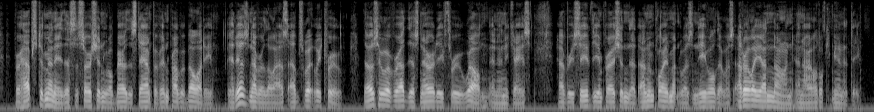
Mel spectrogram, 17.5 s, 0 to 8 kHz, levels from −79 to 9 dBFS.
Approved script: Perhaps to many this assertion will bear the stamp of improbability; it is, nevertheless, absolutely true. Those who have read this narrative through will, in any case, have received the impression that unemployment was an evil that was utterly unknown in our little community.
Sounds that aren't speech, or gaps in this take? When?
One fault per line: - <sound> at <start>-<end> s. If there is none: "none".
none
